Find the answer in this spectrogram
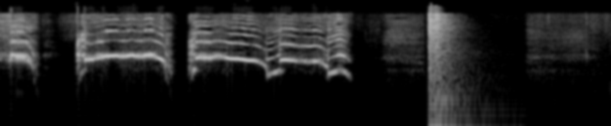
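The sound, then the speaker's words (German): A series of high, wavering whining tones gives way to a single loud, heavy door slam, its low boom dying away over about a second. No one speaks. “Ich glaube, es ist gut, wenn Sie die Tür zumachen. Ganz schnell.”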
